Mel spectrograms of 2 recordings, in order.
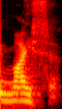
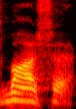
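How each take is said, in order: First: Two syllables with an "eye" vowel in ma'aseh; Yiddish pronunciation. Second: Ma'aseh with a long open "ah", MAA-seh; no "eye" sound in ma'aseh, just "ah"; Hebrew pronunciation. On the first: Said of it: "They say". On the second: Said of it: "The word is". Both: Shown as a demonstration.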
